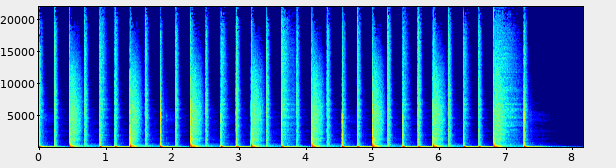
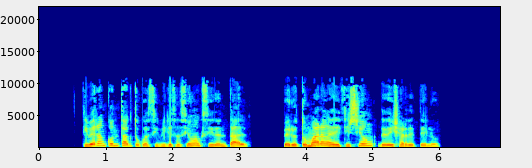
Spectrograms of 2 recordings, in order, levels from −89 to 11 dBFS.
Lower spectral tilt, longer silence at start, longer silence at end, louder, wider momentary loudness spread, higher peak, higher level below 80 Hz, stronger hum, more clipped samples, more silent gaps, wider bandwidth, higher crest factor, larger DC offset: first, -6 dB/octave vs -4.5 dB/octave; second, 0 s vs 0.65 s; second, 0.65 s vs 0.9 s; second, -20 LUFS vs -17 LUFS; second, 5 LU vs 9 LU; about the same, 0 dBFS vs 0 dBFS; first, -24 dBFS vs -54 dBFS; neither; neither; second, none vs 3.20-3.67 s; first, over 20 kHz vs 11 kHz; about the same, 18 dB vs 18 dB; neither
